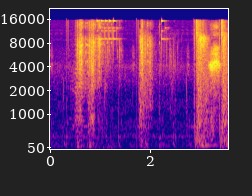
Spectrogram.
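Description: Shotgun blasts in the Hunter Assassin mobile game, several short sharp bursts spaced about a second apart with a brighter final blast, fairly faint and heard alone.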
